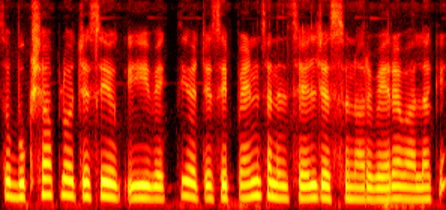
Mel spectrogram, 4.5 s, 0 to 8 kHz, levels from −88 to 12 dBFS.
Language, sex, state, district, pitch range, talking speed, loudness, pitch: Telugu, female, Andhra Pradesh, Annamaya, 170-200 Hz, 190 wpm, -15 LUFS, 180 Hz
